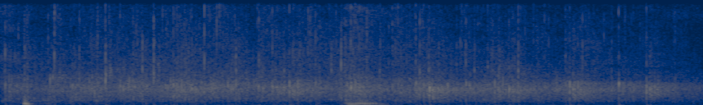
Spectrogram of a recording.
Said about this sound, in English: Amen. That's a great place to clap right there.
